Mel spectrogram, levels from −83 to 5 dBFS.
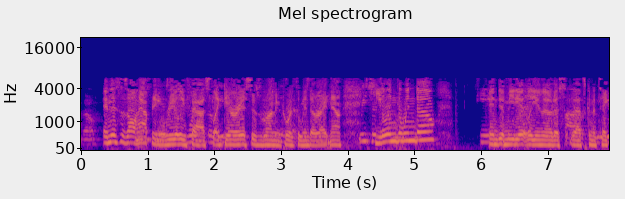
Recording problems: distortion; heavy; 7 dB below the speech
garbled, watery; slightly; nothing above 6 kHz
voice in the background; loud; throughout; 9 dB below the speech

